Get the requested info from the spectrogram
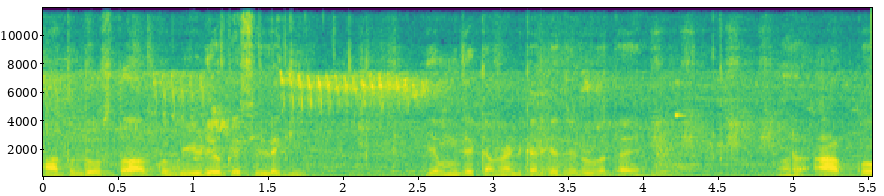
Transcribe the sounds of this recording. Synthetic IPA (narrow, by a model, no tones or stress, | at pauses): ɦãt̪od̪oːst̪õaːp̚koʋiːɽijokɛːsilɐɡiː | jemʊd͡ʒʱekɐmẽɳʈkɐɾkezɐɾuːɾbɐt̪aːe | ɔːɾaːpko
